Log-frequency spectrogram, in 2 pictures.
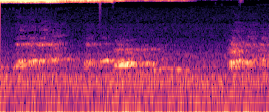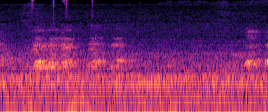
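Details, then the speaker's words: Age-based high-frequency hearing test: a steady, very high-pitched tone slowly rising in pitch, with faint background sounds. "तो चलो दोस्तों आज आपके कानों का टेस्ट करते हैं और देखते हैं आपको किस एज तक की आवाज सुनाई देती है।"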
